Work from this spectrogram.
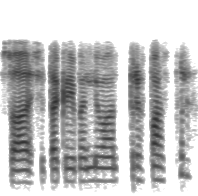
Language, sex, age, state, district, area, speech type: Kashmiri, male, 18-30, Jammu and Kashmir, Budgam, rural, conversation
